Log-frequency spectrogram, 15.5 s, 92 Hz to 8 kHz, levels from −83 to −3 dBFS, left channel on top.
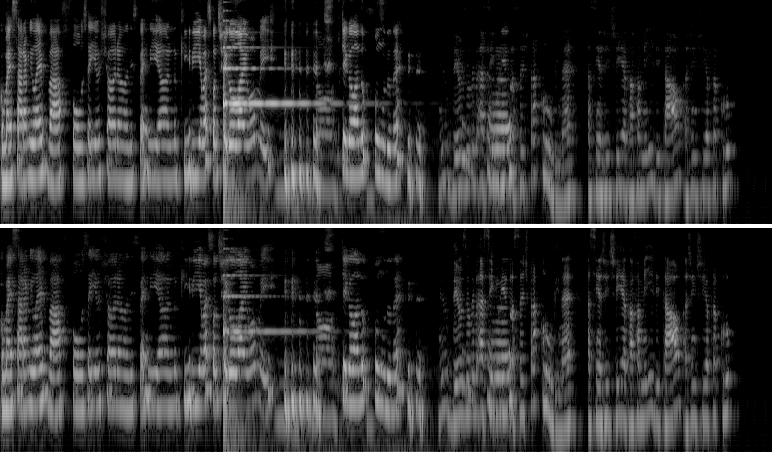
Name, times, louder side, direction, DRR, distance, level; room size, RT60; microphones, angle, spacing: voice 1, 0.0-5.5 5.8-8.5 9.2-9.4 9.7-10.3, left 3 dB, 85° left, 1.1 m, -34 dB
Piano, 4.5-6.8 7.9-8.1, left 11 dB, 45° left, 0.7 m, -34 dB
voice 2, 5.5-6.8 7.3-7.4 8.8-11.5 11.8-14.6, right 3 dB, 90° right, 1.1 m, -45 dB
10.5 x 3.9 x 6.5 m
head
